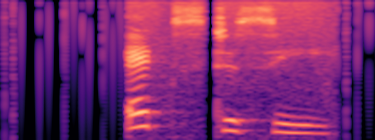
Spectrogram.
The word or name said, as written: ecstasy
